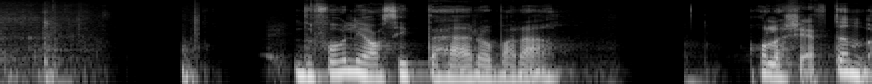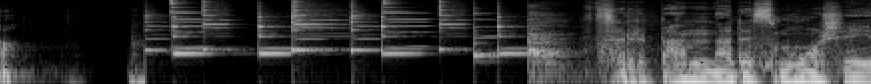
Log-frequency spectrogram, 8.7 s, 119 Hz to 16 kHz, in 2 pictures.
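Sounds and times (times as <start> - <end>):
speech: 1.5 - 2.9, 3.8 - 4.6, 7.7 - 8.7
doorbell ringing: 5.1 - 7.5.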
